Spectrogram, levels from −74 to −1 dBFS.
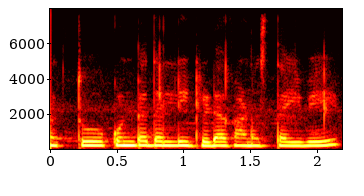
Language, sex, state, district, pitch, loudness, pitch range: Kannada, female, Karnataka, Bidar, 225 Hz, -12 LUFS, 215-230 Hz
